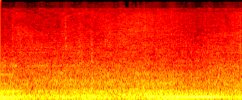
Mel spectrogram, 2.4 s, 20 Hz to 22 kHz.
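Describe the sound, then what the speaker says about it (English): A Volkswagen Golf 7 R Variant engine rumbles loudly from inside the cabin, with a rising whine as the turbo spools up under acceleration. "Was that the turbo or the clutch? The turbo."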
